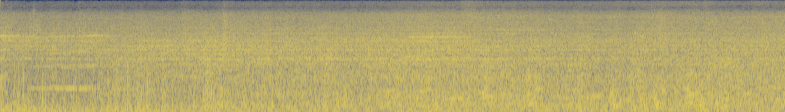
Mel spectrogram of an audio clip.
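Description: Passenger train coaches rolling on the rails alongside a station platform, a steady rumble of wheels and running gear heard from inside the coach.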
